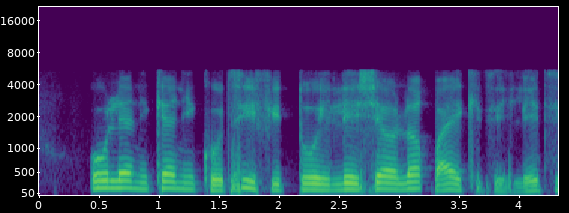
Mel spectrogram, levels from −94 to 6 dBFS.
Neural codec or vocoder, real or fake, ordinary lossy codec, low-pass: none; real; none; 5.4 kHz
